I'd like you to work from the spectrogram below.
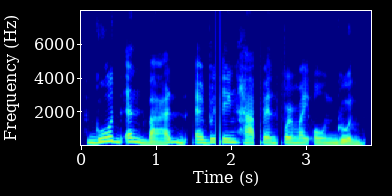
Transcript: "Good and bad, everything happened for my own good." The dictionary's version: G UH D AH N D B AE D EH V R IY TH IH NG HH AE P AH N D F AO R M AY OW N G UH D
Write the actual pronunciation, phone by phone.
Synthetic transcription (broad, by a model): G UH D AH N D B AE D EH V R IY T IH NG HH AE P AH N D F AO R M AY OW N G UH D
